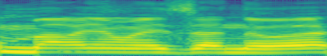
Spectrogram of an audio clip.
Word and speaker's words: Marion Aysanoa: Et justement aujourd'hui on est avec vous, Marion Ezanoa, est-ce que je prononce juste aujourd'hui?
